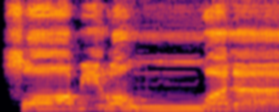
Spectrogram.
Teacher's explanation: रा को वाव मुशद्दद के साथ मिलाते हुए गुन्ना के साथ अदा करेंगे।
